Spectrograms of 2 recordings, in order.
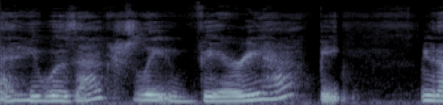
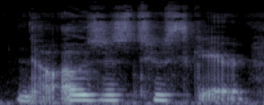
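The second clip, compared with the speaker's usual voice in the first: usual speaking voice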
